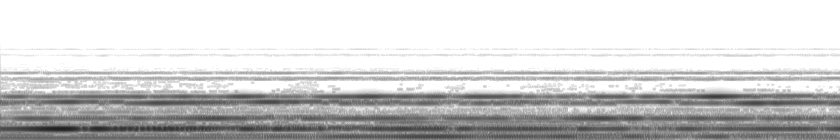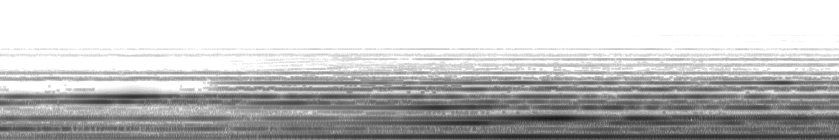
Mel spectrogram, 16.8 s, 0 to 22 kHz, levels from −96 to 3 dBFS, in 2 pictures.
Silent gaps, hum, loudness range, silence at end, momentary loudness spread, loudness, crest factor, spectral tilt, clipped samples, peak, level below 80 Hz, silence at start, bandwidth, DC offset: none; none; 12 LU; 0 s; 15 LU; -20 LUFS; 18 dB; -14 dB/octave; under 0.1%; -2 dBFS; -40 dBFS; 0 s; 2.7 kHz; under 0.1%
